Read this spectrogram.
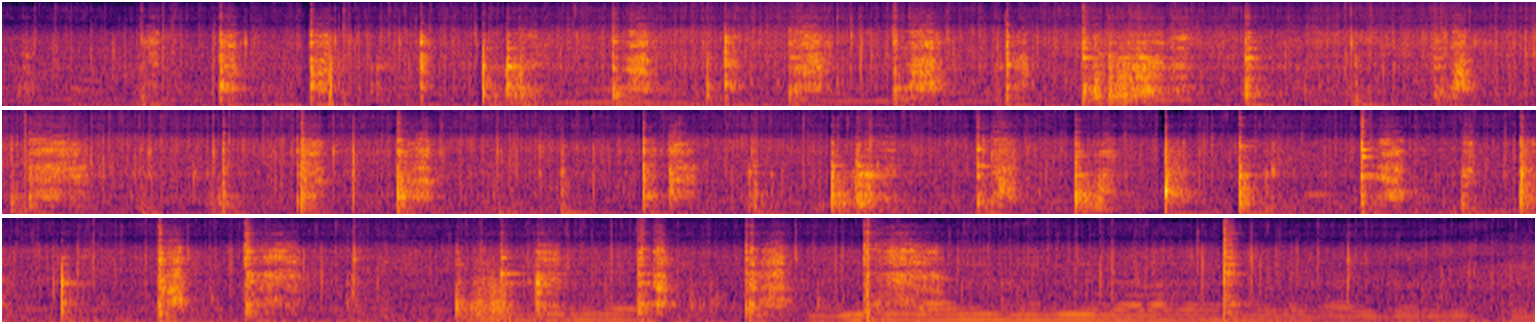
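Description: A spatula scrapes and clacks against a frying pan.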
